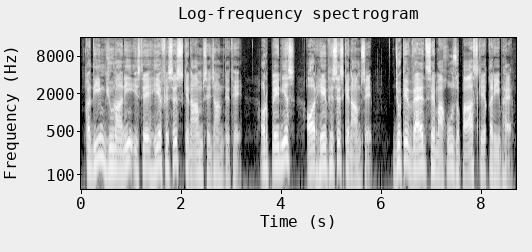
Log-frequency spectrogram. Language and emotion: Urdu, neutral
